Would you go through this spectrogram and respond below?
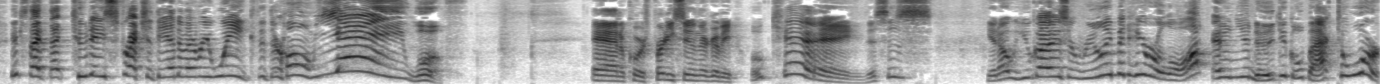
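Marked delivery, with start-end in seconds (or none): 7.6-13.9 sing-song cartoon bear voice, swooping, drawn-out "okay". Voicing the dogs telling people to go back to work: Boo Boo voice. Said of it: "that Yosemite Bear inflection".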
